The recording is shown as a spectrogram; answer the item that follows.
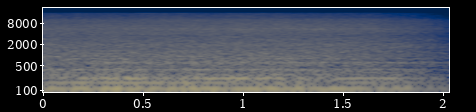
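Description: Steady low hum of street traffic, fading out near the end.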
